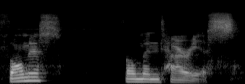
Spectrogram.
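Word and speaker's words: Fomes fomentarius: is known by so it's a um it's pronounced phomus fomentarius okay t-a-r-i-u-s okay and it just kind of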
